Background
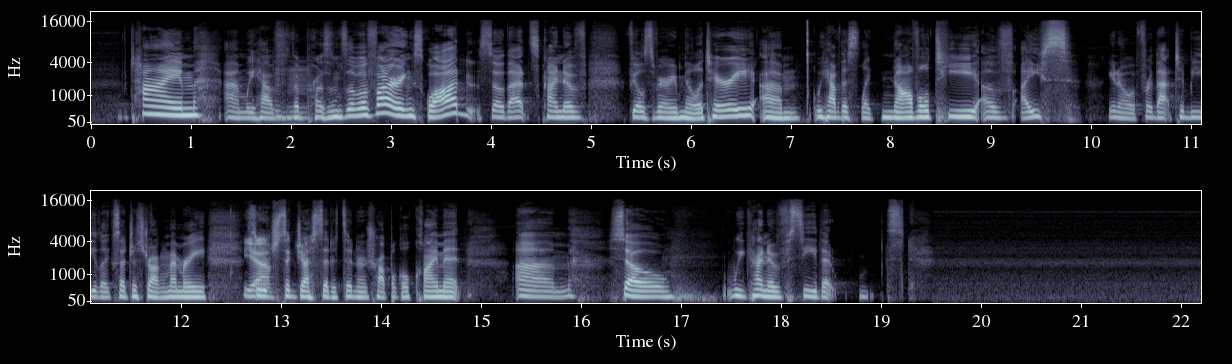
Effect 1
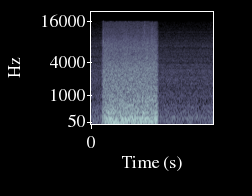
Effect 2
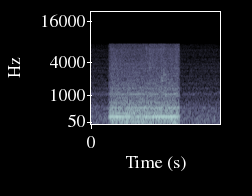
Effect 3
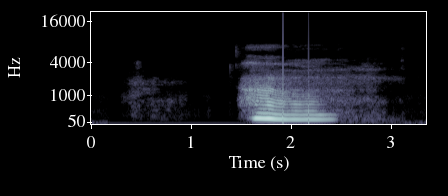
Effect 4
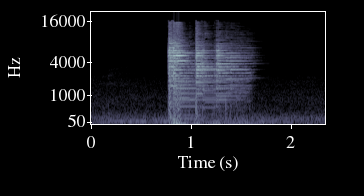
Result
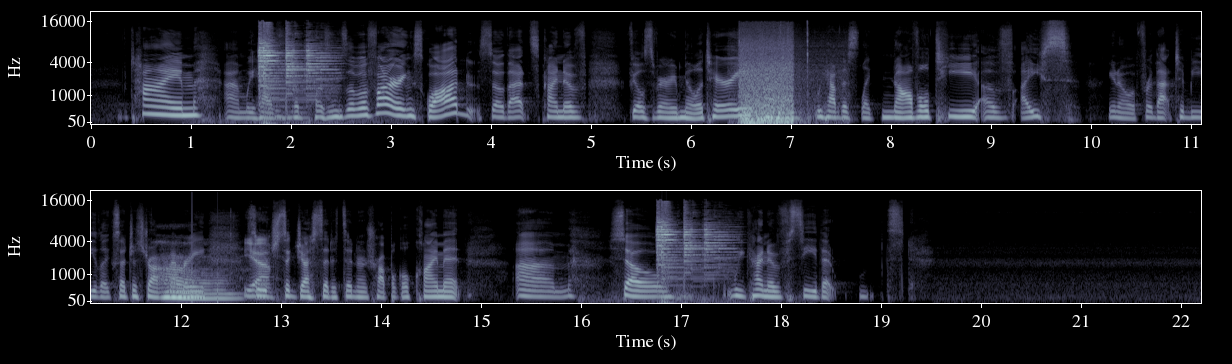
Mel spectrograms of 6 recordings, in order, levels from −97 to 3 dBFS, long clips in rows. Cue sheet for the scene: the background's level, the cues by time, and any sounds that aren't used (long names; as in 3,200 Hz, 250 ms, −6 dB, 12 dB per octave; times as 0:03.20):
background −11 dB
0:00.90: mix in 4 −3 dB + gate on every frequency bin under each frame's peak −50 dB strong
0:06.36: mix in 1 −7 dB + repeating echo 84 ms, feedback 53%, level −21.5 dB
0:10.19: mix in 3 −11 dB
0:15.98: mix in 4 −4.5 dB
not used: 2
